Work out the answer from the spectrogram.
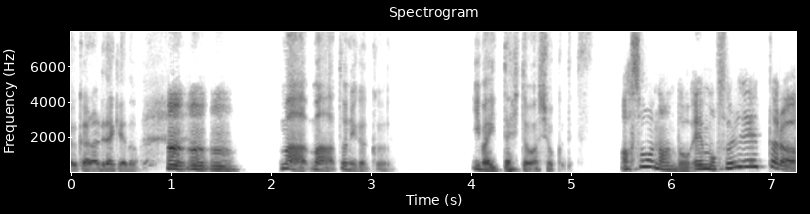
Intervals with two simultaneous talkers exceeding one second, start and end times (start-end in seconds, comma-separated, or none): none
